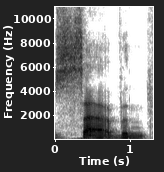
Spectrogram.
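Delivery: slow, low seventh with stress on SEV. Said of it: "the stress is on the first syllable".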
